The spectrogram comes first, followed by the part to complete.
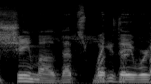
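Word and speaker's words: CIMA: So they give a history lesson about OWE in China, and Excalibur explains that Chima, it's spelled Sema, but it's pronounced Chima. It's pronounced Shima.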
